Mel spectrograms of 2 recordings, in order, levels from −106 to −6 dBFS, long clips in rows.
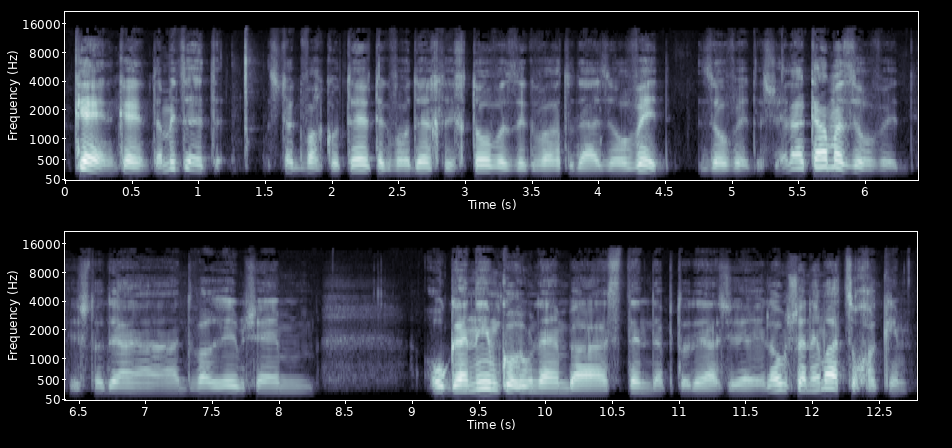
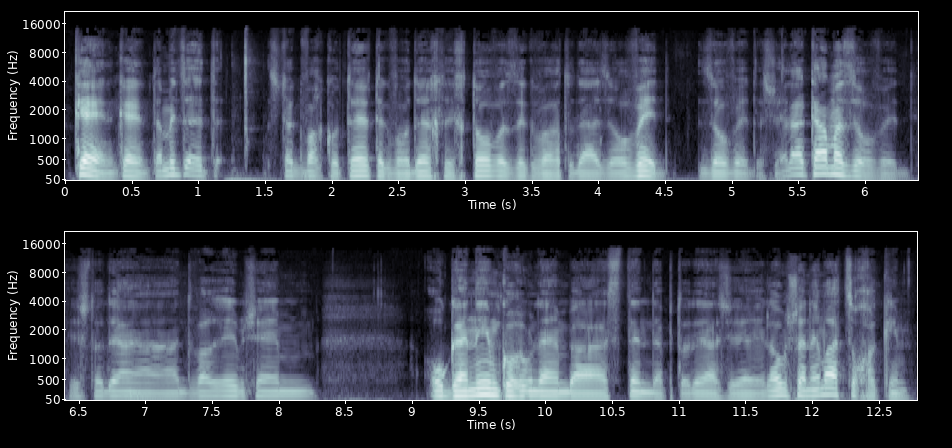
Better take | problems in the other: second | thin; very; fading below 350 Hz

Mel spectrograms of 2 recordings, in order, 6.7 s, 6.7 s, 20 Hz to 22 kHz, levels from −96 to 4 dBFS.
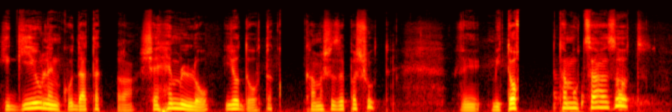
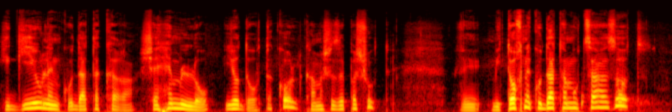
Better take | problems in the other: second | audio cutting out; at 1 s, at 3 s and at 5 s

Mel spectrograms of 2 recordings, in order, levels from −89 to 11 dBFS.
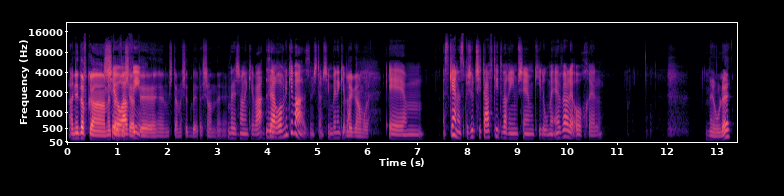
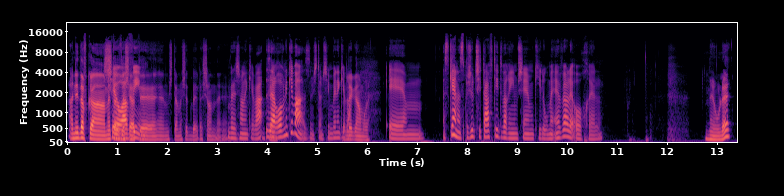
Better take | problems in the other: second | thin; somewhat; fading below 300 Hz

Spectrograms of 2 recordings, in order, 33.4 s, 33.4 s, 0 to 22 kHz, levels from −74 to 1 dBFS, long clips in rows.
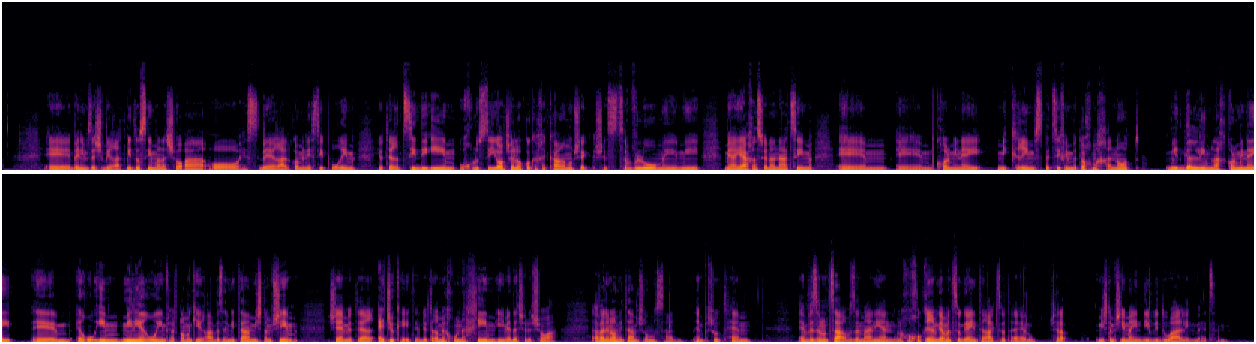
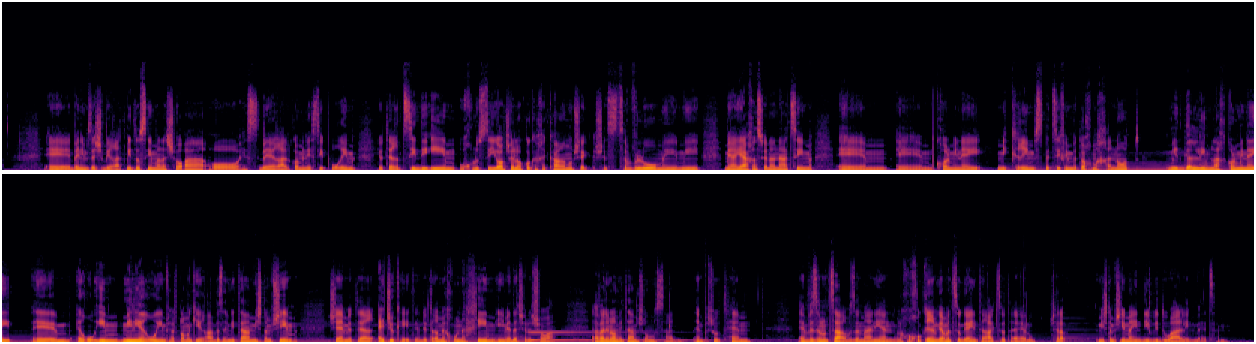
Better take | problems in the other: first | background music; noticeable; from 13 s on; 20 dB below the speech

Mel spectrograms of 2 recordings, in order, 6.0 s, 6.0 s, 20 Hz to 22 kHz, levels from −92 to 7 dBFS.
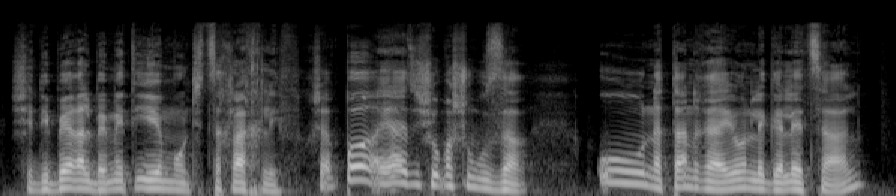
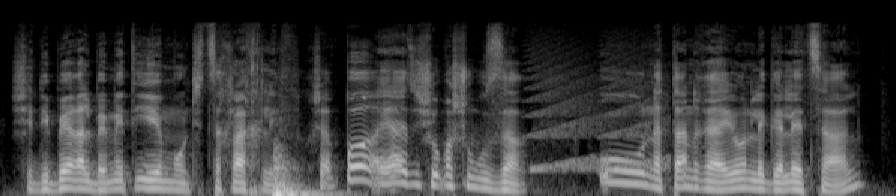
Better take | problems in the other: first | door banging; noticeable; at 2 s; peak level with the speech // siren; faint; at 3.5 s; peak 15 dB below the speech

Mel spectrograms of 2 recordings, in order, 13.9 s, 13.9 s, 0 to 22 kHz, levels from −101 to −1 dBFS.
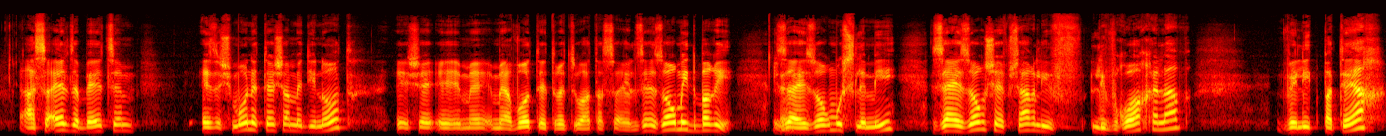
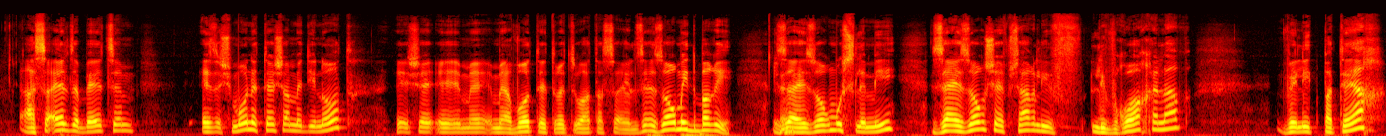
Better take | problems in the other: second | thin; somewhat; fading below 250 Hz

